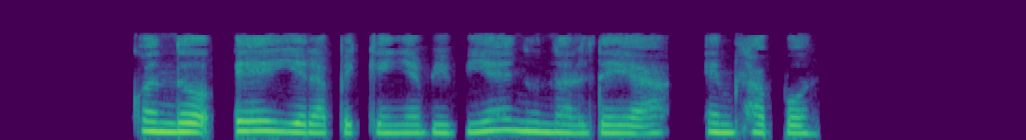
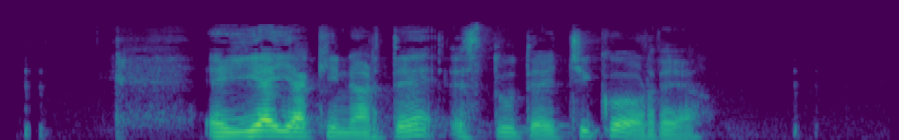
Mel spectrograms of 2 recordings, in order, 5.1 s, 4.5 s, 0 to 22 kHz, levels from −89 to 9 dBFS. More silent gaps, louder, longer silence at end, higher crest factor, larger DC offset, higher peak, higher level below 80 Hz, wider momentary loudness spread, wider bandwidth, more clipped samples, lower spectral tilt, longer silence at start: first, 1.08-1.17 s, 1.80-1.84 s, 2.29-2.33 s, 3.36-3.52 s, 3.87-3.91 s vs none; first, -19 LUFS vs -26 LUFS; about the same, 1.05 s vs 1 s; second, 16 dB vs 22 dB; neither; about the same, -4 dBFS vs -6 dBFS; first, -58 dBFS vs -66 dBFS; second, 9 LU vs 14 LU; second, 8 kHz vs 11 kHz; neither; about the same, -4.5 dB/octave vs -5.5 dB/octave; about the same, 0.7 s vs 0.6 s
